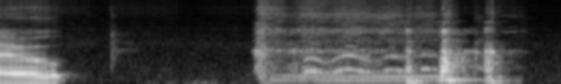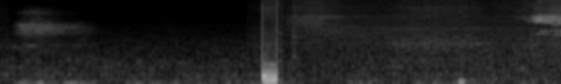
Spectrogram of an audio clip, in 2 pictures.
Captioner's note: laughs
